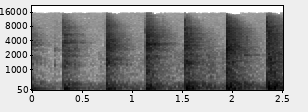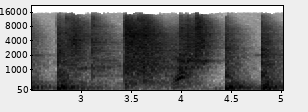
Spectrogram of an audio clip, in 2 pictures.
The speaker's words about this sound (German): Da können wir einen ranhämmern.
